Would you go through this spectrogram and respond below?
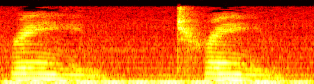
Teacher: And in this last word, T is voiceless. R begins voiceless and takes on a voice sound as we move into A.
